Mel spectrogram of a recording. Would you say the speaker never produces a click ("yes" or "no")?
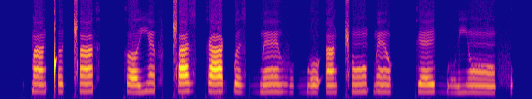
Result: no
